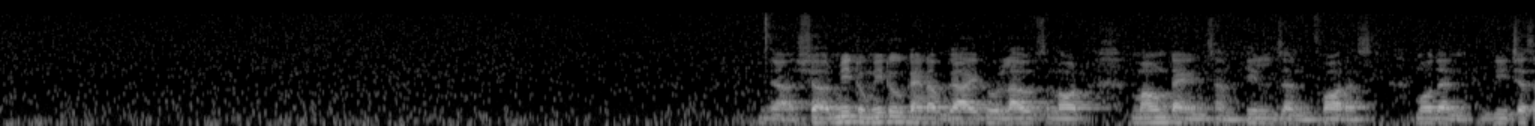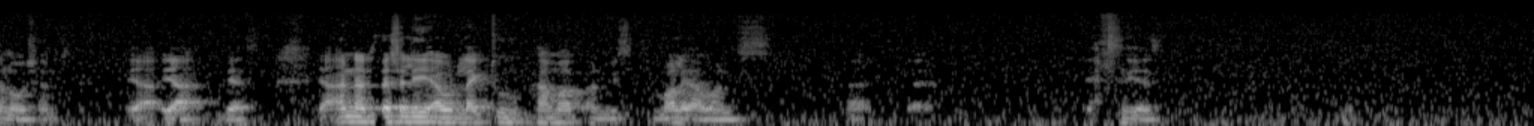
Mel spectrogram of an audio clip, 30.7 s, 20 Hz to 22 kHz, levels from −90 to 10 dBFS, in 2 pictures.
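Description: Overdone noise removal runs through the whole of this speech recording. A noise reducer set too aggressively is cutting individual frequency bands that sit near its noise estimate, taking soft parts of the voice along, so the background in pauses drops and breaks up into flickering specks.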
